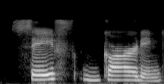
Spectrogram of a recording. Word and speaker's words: safeguarding: And this word, safeguarding. So just make sure you have that hard G sound in there.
